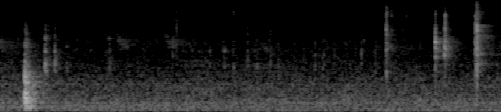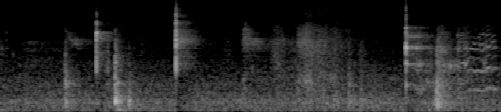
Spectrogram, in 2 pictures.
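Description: Metal hand tools clinking: a Torx socket and long breaker bar being fitted and worked on a camshaft sprocket bolt, giving scattered sharp clicks, several in a cluster midway and more near the end.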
